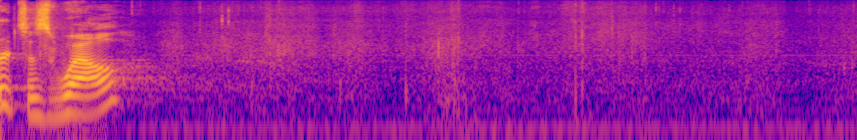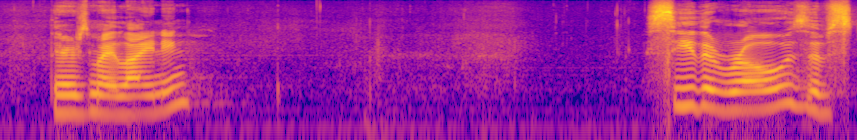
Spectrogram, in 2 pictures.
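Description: Fabric rustles as it is handled and smoothed.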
